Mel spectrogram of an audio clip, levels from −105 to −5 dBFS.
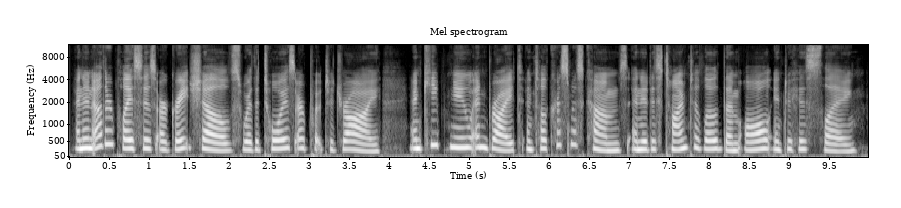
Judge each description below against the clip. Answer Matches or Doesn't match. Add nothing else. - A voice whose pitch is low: Doesn't match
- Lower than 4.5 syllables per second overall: Doesn't match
